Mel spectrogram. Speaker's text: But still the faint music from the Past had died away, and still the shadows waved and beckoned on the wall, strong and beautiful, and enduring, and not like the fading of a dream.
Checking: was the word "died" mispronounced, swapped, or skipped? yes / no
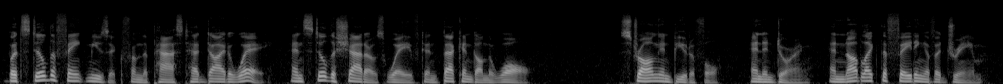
no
